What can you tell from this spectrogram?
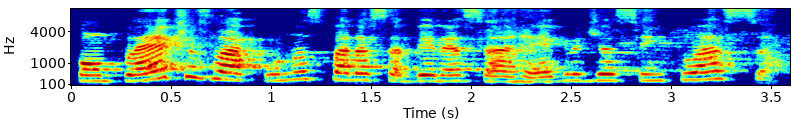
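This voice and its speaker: A woman's voice: high-pitched, moderate pace. A woman with a Brazilian Portuguese accent teaching a grammar lesson to a class, patiently repeating answers and checking that everyone follows. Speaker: schoolteacher. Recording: roomy echo.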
